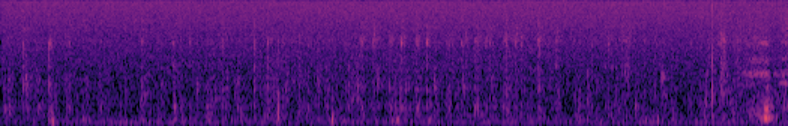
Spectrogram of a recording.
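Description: Faint, scattered small knocks and rustles of a book being handled and its pages turned at a desk.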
